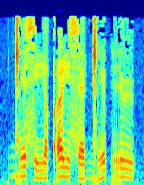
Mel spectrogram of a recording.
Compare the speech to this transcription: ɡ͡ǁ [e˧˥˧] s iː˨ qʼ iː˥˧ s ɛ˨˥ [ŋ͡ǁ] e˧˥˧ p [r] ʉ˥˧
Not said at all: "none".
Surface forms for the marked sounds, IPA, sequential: e˥, ɡ͡ǁ, r

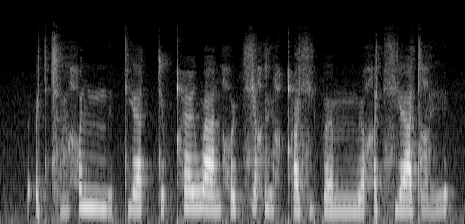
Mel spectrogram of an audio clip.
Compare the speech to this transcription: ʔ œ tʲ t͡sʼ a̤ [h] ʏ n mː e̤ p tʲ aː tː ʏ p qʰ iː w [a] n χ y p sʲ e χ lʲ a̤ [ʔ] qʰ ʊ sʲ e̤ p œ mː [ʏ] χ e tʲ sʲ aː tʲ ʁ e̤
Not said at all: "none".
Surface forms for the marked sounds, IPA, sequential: χ, aː, χ, ʏ

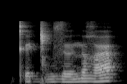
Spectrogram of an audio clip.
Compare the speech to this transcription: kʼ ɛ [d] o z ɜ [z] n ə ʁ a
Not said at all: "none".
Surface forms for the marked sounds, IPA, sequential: ɡ͡ǀ, none

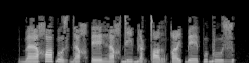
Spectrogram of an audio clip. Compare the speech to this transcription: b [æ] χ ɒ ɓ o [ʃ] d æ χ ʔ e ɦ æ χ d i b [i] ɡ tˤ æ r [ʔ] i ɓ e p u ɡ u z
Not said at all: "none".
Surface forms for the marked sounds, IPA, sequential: æ, z, i, q

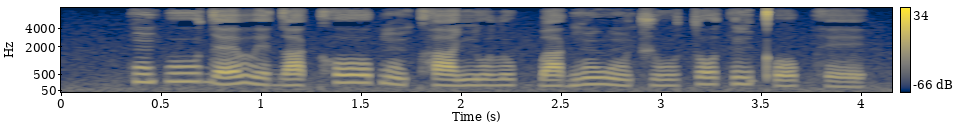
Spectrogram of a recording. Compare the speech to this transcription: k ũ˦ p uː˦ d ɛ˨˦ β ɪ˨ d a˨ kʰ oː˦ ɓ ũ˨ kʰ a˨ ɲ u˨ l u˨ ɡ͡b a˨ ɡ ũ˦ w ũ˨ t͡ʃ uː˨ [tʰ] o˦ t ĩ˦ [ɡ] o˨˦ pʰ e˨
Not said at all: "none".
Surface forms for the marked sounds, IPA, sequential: t, kʼ

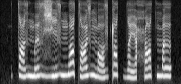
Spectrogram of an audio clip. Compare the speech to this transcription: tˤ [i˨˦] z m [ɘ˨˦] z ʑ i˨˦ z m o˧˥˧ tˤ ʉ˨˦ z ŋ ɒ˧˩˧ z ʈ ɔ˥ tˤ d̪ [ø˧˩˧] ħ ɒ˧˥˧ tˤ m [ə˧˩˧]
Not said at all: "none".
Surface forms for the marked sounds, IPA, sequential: i˧˩˧, ɘ˨˦, e˧˩˧, ə˥

